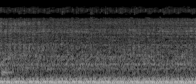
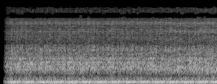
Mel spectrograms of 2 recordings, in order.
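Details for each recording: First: Flood-project Mopar 11 Dodge Charger idling after AC compressor replacement, system not yet recharged, intake tube off; smooth steady idle, compressor noise gone, faint intake hiss, some remaining sounds; normal idle. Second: Flood-damaged Mopar 11 Dodge Charger idling before AC compressor replacement; compressor was underwater, clutch and internals now noisy; steady low hum with rough rattling drone on top, noisy AC compressor clutch.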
